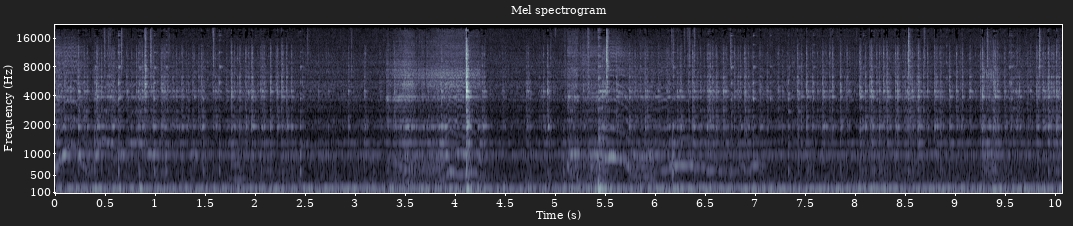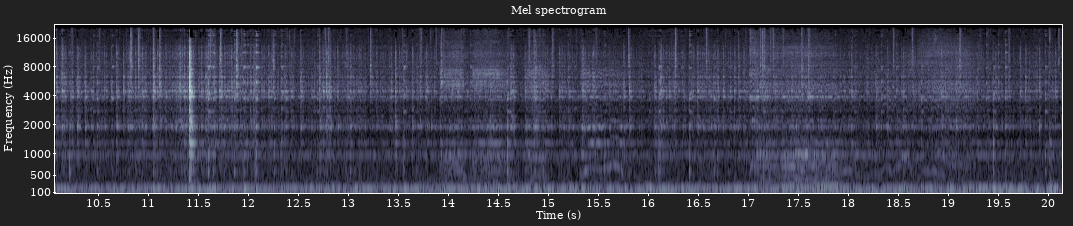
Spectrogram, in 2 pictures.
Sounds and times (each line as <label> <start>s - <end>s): rain drops 0.0s - 20.1s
